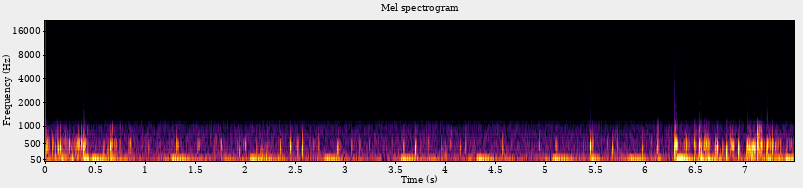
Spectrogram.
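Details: Adult's abdomen after a large meal, recorded with a Stemoscope stethoscope microphone for ASMR: irregular gurgles, clicks and bubbling rumbles, busier toward the end; bowel sounds of stomach growling.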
